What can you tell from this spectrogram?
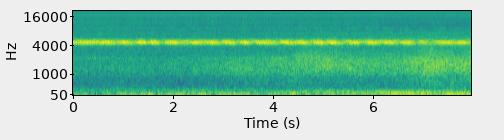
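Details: Chirping crickets at night: a fast, steady high trill of regular pulses throughout, with heavy low rumble growing slightly louder toward the end.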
